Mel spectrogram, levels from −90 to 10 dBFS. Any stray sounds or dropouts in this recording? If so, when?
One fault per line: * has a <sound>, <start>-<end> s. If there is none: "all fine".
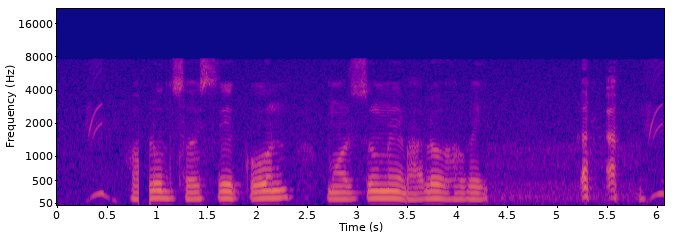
* has a dropout, 0.8-0.9 s
* has a laugh, 5.2-5.6 s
